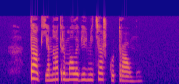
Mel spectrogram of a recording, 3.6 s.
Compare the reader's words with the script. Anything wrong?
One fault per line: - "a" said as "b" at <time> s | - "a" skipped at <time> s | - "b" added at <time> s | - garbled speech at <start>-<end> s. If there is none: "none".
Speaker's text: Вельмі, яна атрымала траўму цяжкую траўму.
- "Вельмі" said as "Так" at 0.7 s
- "траўму" said as "вельмі" at 1.6 s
